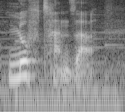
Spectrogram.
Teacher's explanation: English people usually say Lanza but in German we say Lanza so the emphasis on the first syllable · So the emphasis is on the first syllable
